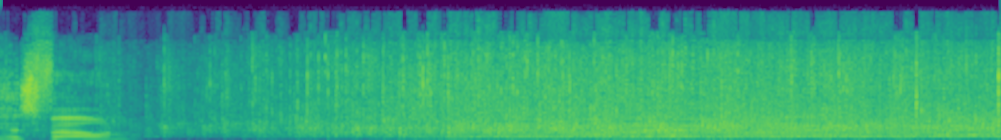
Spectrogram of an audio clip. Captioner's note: applause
